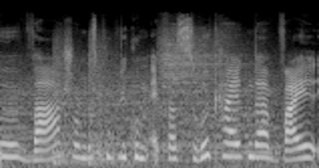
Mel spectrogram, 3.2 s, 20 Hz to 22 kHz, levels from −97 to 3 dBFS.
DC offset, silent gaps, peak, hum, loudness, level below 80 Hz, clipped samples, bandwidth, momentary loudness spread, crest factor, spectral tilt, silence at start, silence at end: under 0.1%; none; -6 dBFS; none; -23 LUFS; -52 dBFS; under 0.1%; 15 kHz; 5 LU; 18 dB; -3.5 dB/octave; 0 s; 0 s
